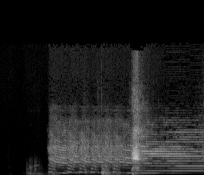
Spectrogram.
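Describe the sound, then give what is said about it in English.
A loud, blaring air horn sounds and holds for over two seconds, its brassy tone wavering slightly, with a couple of sharp bursts in the middle. “Now we've got none other than, drum roll, where's my air horn?”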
